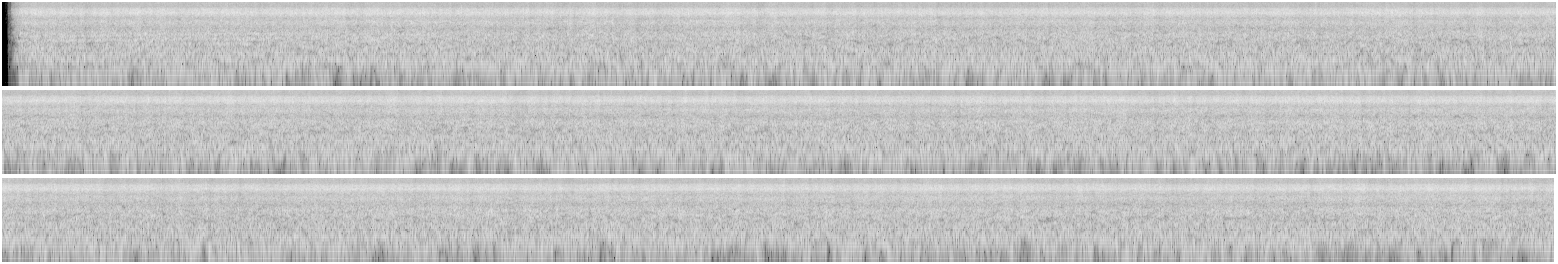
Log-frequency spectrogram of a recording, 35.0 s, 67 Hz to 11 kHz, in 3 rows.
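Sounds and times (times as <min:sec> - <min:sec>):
flooded river roaring: 0:00.0 - 0:34.9.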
